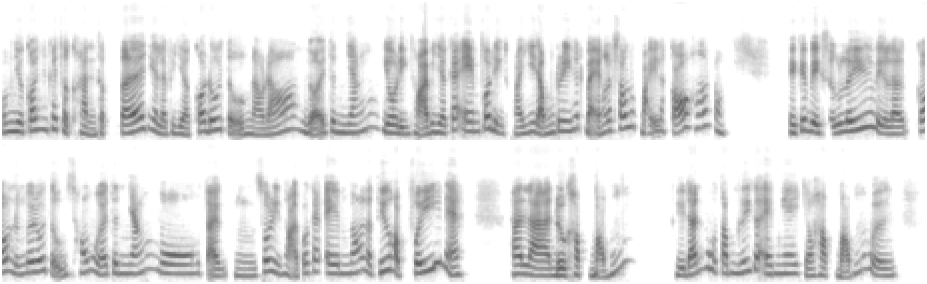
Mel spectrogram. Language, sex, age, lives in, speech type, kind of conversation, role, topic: Vietnamese, female, 30-34, Vietnam, conversation, podcast, guest, Bạn xử lý tin giả hoặc những tin gây hoang mang như thế nào?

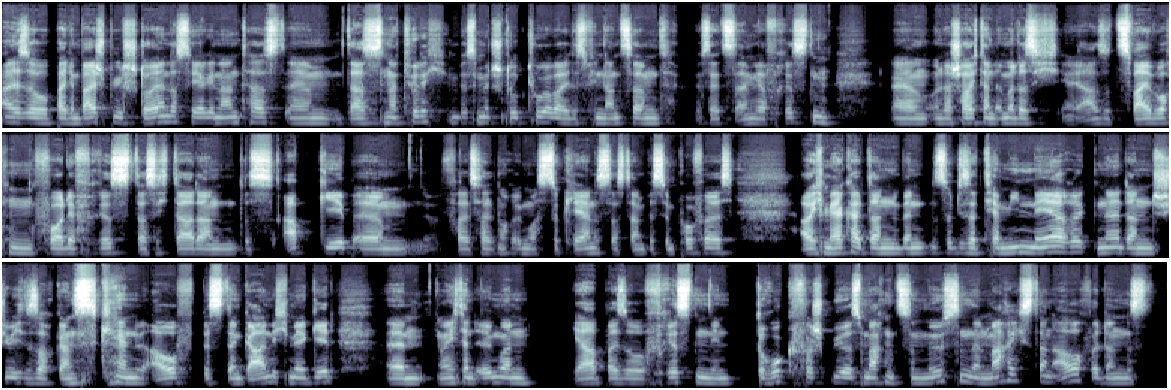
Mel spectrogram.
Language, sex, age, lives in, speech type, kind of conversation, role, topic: German, male, 25-29, Germany, conversation, advice, user, Warum schiebst du wichtige Aufgaben immer wieder langfristig auf?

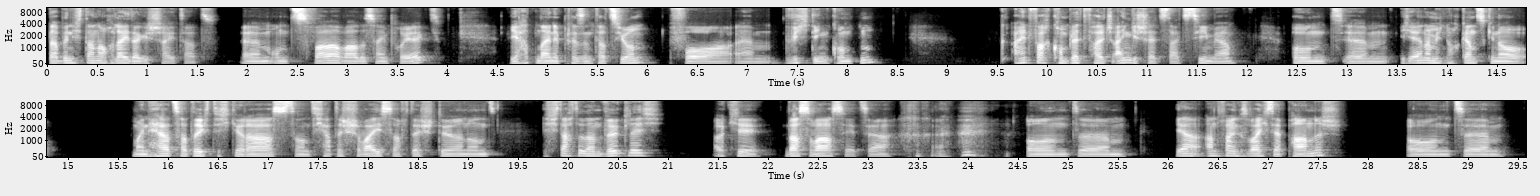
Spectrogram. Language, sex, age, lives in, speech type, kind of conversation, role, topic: German, male, 20-24, Germany, conversation, podcast, guest, Wann hat dich ein Fehler überraschend weitergebracht?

